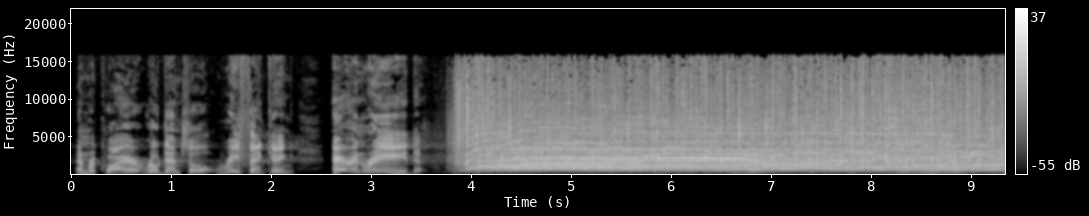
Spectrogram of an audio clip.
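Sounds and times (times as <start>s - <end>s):
speech: 0.1s - 4.0s
large audience applause: 3.8s - 9.3s.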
